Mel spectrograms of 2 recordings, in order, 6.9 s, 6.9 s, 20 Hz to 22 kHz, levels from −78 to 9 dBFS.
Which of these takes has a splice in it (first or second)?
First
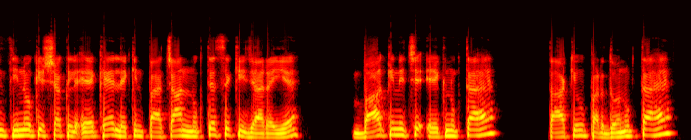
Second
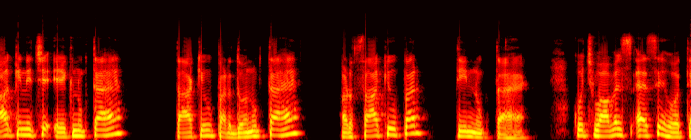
second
